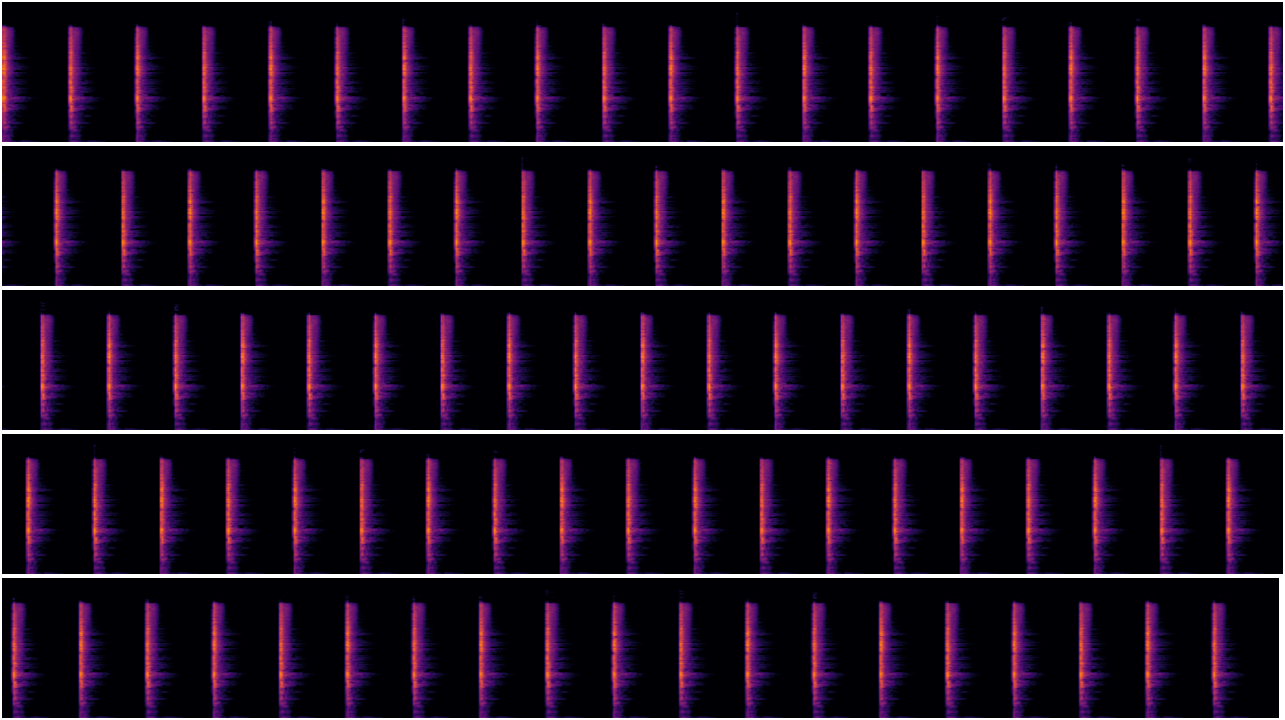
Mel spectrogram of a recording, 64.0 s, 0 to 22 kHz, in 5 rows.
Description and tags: Wittner 90 BPM
Wooden Wittner metronome at 90 BPM, approx 1 minute duration.
90-bpm, tick-tock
